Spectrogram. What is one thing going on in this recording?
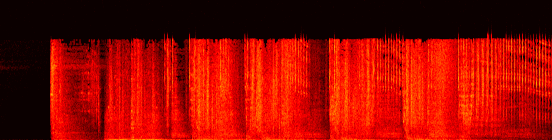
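A game's chest upgrades with booming, shimmering effects.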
